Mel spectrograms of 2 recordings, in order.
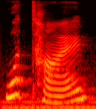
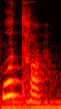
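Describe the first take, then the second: First: The voice rises at the end. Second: The voice falls at the end. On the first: The speaker is checking something already heard. "متوجه میشین چرا این فلش سر بالا میزنه؟" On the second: The speaker is asking a normal new question. "مثل این با لحن فالینگ میگیم، intonation rising نمیگیم"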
